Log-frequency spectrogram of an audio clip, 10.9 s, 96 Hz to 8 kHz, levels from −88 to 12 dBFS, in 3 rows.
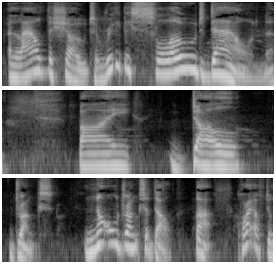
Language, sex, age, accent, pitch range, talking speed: English, male, 50-69, British, 120-180 Hz, 105 wpm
